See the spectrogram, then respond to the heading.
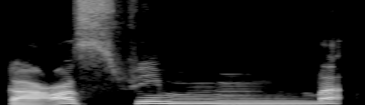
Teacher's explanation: ফা জাবার ফা, জিম জাবার জা, ফাজা, আইন জাবার আ, ফাজা আ, লাম জাবার লা, ফাজা আলা, হা মিম পেশ হুম, ফাজা আলা হুম, কাআসফিম, কাফ জাবার কা, আইন সাদ জাবার আস, কাআস, ফা মিম দুজের ফিম, তানমিনের পরে মিম এসছে, ইদগাম করে পড়তে হবে। মিমের উপরে তাসদিদ এসছে, ওয়াজিব গুন্না একালি পরিমাণ গুন্না করে পড়বো।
